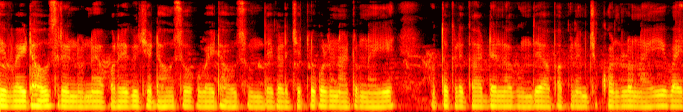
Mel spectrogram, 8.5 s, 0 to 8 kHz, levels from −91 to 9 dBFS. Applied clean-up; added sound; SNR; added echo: none; none; none; none.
